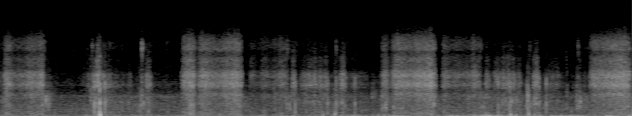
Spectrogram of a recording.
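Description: Footsteps crunching in snow at a steady walking pace, over a low rumble of wind on the microphone.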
